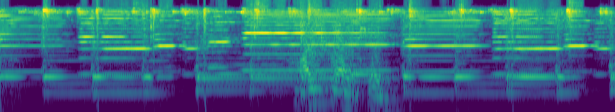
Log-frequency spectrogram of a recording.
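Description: Harmonica playing held melody notes over strummed ukulele chords, with a tambourine jingling in time: an instrumental break in the song.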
